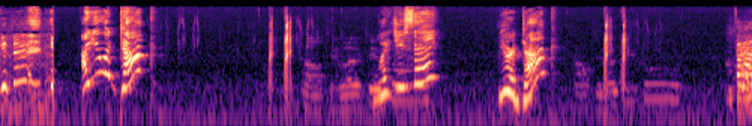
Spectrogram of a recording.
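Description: A parrot squawks and chatters close by.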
